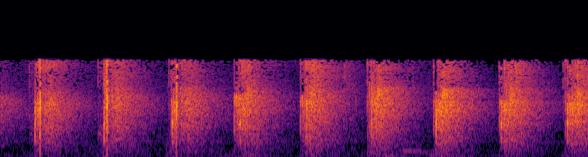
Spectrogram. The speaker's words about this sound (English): I need you to either, you can either pat your leg, or you can pat your shoulder, or you can clap, I don't care. We'll just keep a nice steady beat.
